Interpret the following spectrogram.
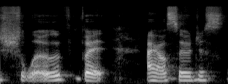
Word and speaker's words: Schloth: when people mispronounce it, some people have straight up just said Schloth, as, like, that's how they read it, and it's Schloth, but I also just like Schloths a lot and their energy.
